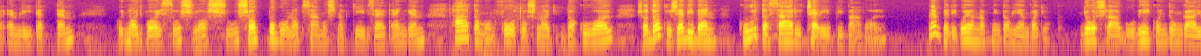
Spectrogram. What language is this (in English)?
Hungarian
